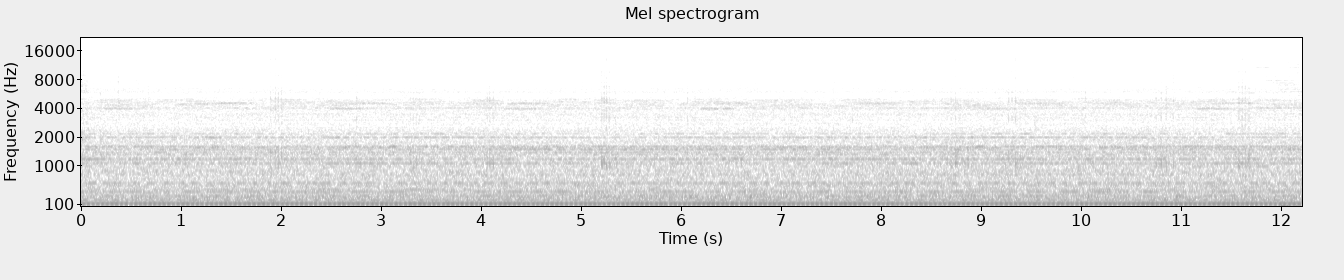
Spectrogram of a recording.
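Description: Steady low electrical hum with faint even hiss: the background noise of a home recording setup with nothing else going on.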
